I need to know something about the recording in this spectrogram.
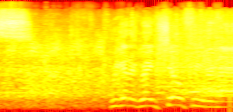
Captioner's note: laughter; applause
